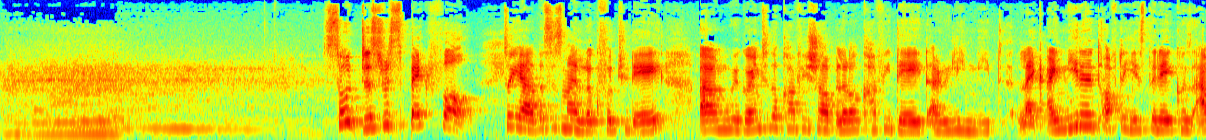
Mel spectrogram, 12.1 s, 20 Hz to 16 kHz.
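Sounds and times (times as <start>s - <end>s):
slow sustained music notes: 0.0s - 3.9s.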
